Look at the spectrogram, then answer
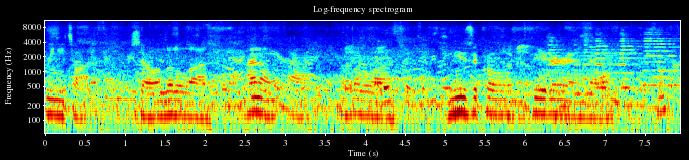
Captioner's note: horn Blows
